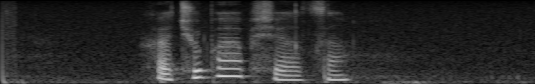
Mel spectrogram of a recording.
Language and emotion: Russian, neutral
